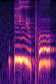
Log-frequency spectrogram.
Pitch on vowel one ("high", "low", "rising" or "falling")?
high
